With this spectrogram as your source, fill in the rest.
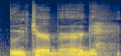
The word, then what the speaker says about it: Underberg: these little bottles of underberg or unterberg if you want to pronounce it like the Germans because you know the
